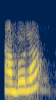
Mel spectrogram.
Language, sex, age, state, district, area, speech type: Marathi, female, 18-30, Maharashtra, Hingoli, urban, conversation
